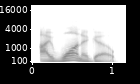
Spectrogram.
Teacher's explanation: The T in want often softens when it connects to to. · I want to go. In fast American speech, it becomes I wanna go.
